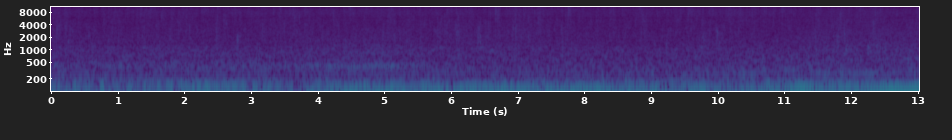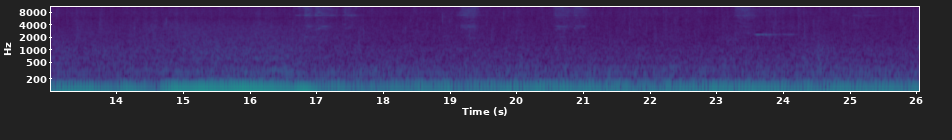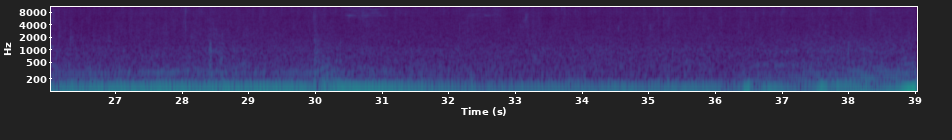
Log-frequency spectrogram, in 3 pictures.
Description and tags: Brakes Squeak in Rain
Brakes squeaking when a vehicle comes to a stop in the rain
